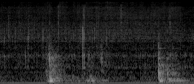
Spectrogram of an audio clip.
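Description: Melted butter sizzles softly in a pan over a low flame, with a few scraping stirs of a utensil breaking through the steady crackle.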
